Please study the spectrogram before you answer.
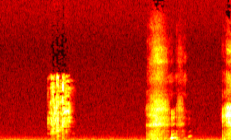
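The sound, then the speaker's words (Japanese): A camera shutter fires while someone photographs a sleeping face, giving a few short, sharp mechanical clicks separated by near silence. “寝顔の写真撮っとこうっと。”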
